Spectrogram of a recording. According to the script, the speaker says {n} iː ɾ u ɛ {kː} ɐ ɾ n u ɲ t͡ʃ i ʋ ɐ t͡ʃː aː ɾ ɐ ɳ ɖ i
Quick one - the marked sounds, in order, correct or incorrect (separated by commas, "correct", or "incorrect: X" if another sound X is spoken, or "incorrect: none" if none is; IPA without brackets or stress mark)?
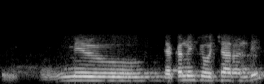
incorrect: m, correct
